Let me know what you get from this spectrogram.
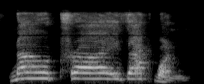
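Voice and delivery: slow, high, taunting dare; older brother goading the little one; challenging big brother. Acted. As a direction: dare him slowly.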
